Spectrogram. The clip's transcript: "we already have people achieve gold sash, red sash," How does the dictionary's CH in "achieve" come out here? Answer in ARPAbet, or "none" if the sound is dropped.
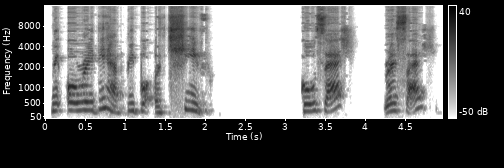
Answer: CH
